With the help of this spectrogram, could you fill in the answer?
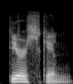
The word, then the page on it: deerskin: American English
